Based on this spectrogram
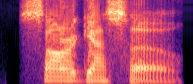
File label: "sargasso", American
